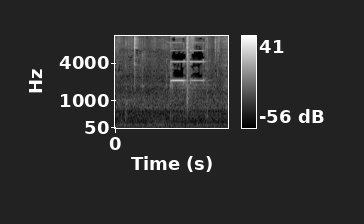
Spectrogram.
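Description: Small handheld load tester giving short electronic beeps while checking household wiring during a 3-way smart light switch install; a faint blip, then a sustained tone followed by a few quick bursts in a quiet room.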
